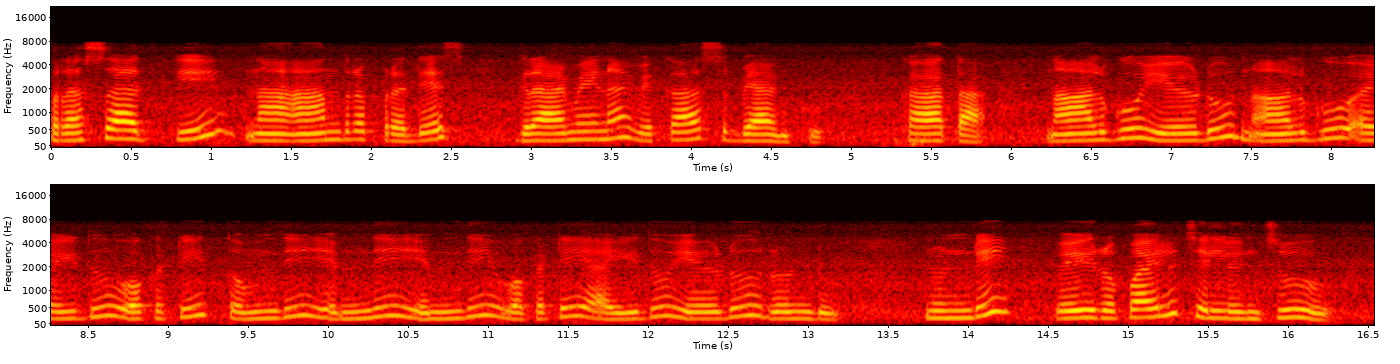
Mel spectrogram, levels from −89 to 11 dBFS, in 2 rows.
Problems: constant background noise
